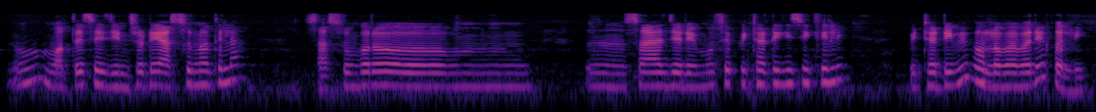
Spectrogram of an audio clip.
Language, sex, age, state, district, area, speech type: Odia, female, 45-60, Odisha, Puri, urban, spontaneous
